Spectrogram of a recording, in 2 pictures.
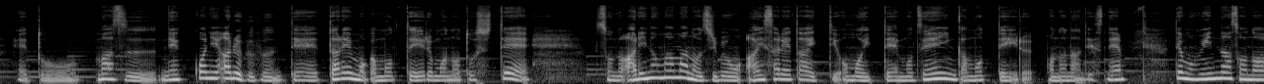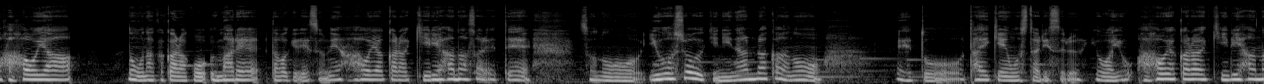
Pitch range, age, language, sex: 190-240 Hz, 20-39, Japanese, female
